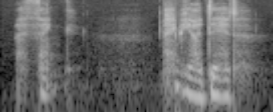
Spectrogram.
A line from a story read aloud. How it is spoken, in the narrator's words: Waverley whispered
